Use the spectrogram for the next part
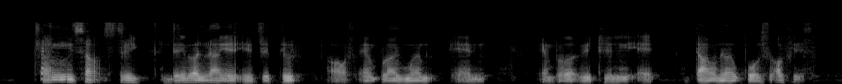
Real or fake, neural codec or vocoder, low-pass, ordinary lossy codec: fake; codec, 16 kHz in and 24 kHz out, 0.6 kbps, FireRedTTS-2 codec; 7.2 kHz; none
